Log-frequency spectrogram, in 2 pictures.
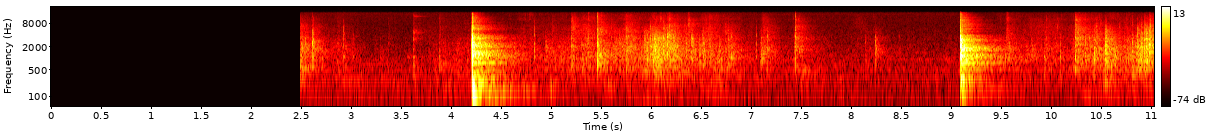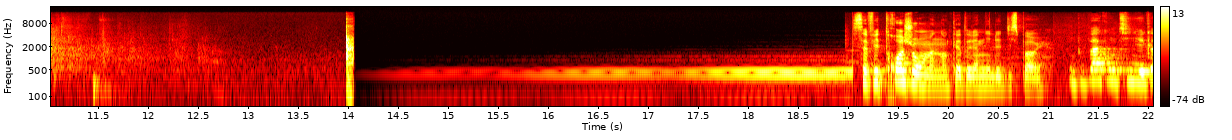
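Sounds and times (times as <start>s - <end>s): book pages rustling: 2.5s - 3.0s, 4.9s - 8.4s, 9.6s - 12.8s.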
